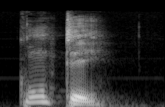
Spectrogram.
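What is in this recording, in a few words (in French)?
"compter", French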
